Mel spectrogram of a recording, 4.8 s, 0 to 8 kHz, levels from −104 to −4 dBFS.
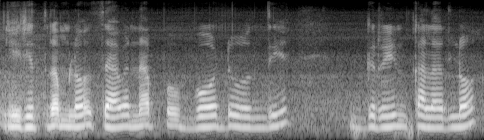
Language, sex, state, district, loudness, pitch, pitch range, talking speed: Telugu, female, Telangana, Hyderabad, -19 LUFS, 195 Hz, 185-200 Hz, 110 wpm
